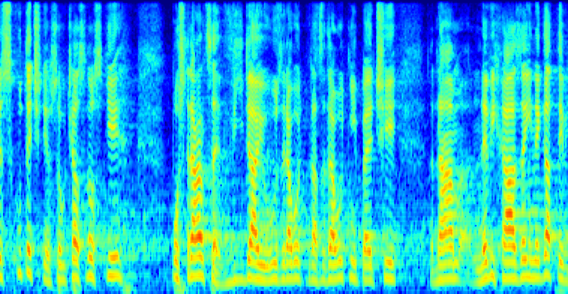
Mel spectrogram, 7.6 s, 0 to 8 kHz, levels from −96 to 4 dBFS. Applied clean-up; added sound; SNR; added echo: none; none; none; none.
